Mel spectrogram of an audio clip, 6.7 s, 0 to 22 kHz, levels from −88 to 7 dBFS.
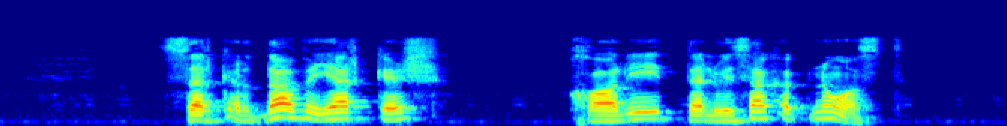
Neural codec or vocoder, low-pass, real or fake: none; 7.2 kHz; real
